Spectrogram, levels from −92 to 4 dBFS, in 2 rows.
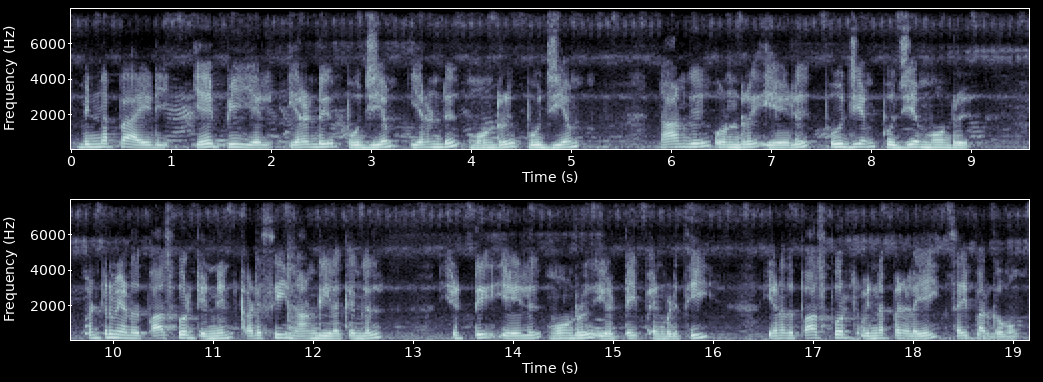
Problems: background sounds at intervals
